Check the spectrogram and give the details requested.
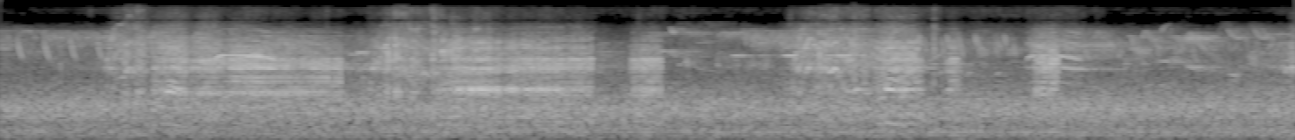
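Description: Birds calling around open water: many short calls repeating irregularly, over a steady low background noise.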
